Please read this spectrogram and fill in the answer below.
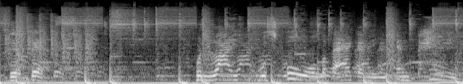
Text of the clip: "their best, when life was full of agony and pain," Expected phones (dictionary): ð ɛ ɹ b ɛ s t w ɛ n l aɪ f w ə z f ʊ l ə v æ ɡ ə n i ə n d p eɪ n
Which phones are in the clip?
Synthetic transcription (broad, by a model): ð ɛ ɹ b ɛ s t w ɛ n l aɪ f w ə z f ʊ l ə v æ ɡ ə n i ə n p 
